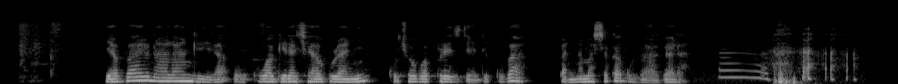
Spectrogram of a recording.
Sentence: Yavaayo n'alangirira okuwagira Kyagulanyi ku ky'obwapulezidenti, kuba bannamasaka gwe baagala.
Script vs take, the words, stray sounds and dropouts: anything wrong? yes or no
yes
